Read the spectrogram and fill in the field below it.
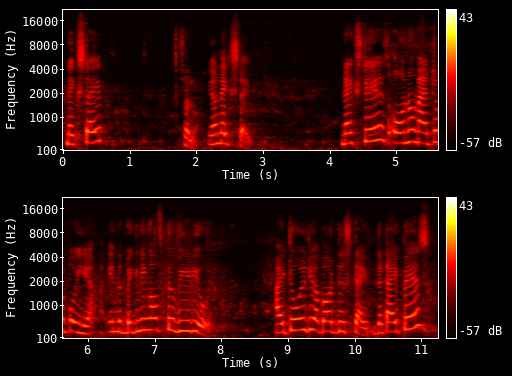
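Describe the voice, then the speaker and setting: High-voiced Indian woman teaching slowly. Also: darkish tone, a little hiss or hum. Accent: Indian English. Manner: mixes Hindi and English, keeps checking understanding. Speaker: English teacher. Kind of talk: classroom grammar lesson. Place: classroom.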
